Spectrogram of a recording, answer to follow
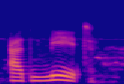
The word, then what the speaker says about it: admit: Or admit. You have to notice that the last syllable is the one that is stressed. You say admit, no admit. Admit.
